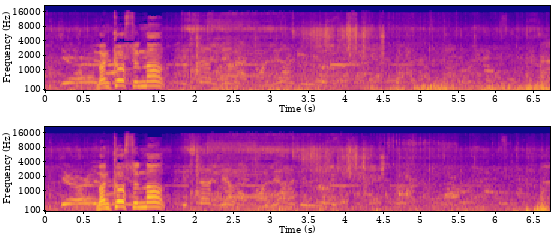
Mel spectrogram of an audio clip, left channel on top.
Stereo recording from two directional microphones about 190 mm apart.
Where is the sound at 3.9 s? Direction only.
65° left (ahead or behind).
